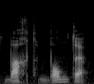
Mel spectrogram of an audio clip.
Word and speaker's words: Bart Bonte: close by, and his name should actually be pronounced as Bart Bonte.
